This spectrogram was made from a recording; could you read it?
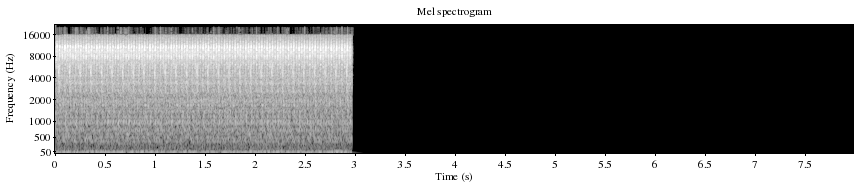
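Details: New Hyundai Tucson on factory oil, cold start: a quick, even, ringing metallic ticking over the idle that disappeared once warm. Cold-start ticking; went away after an oil change at 1,500 km to GT Oil Energy SN 5W-30.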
